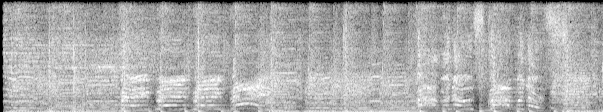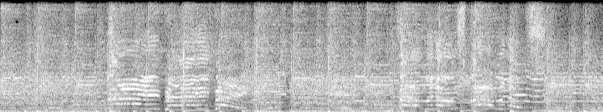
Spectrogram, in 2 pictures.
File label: win, music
